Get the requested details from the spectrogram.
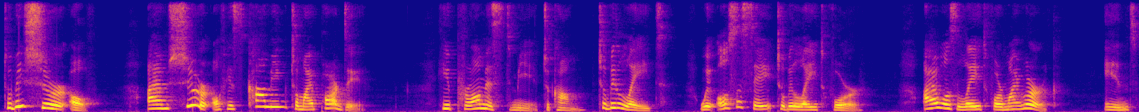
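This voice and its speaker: A woman teaching English, reading short example sentences in a careful, deliberate way. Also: fairly high pitch, a little mellow. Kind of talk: slow scripted lesson reading example sentences.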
